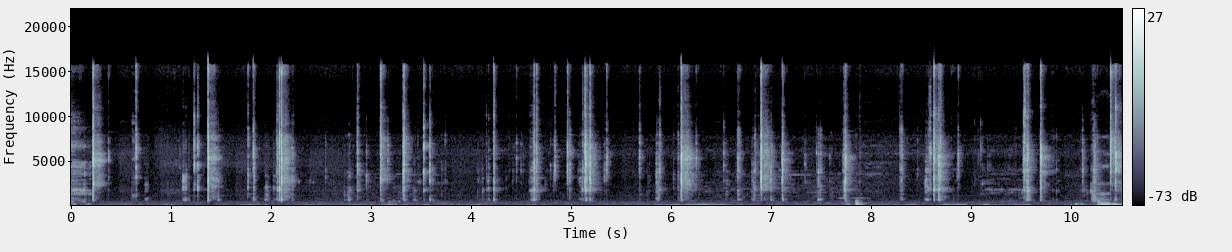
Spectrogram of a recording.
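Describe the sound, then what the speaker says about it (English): A circuit board in a Taramps MD12000.1 car amplifier is scraped during a repair, producing a series of sharp, close scratching clicks in irregular bursts over a faint low hum. "I'm going to scrape it"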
